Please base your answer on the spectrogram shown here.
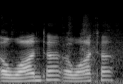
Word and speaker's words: Owatonna: Owatonna.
